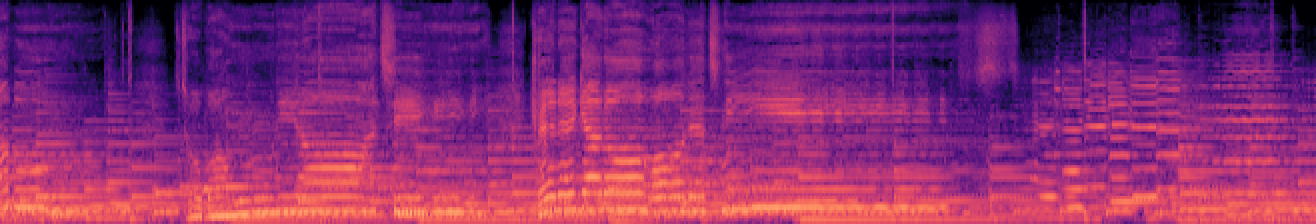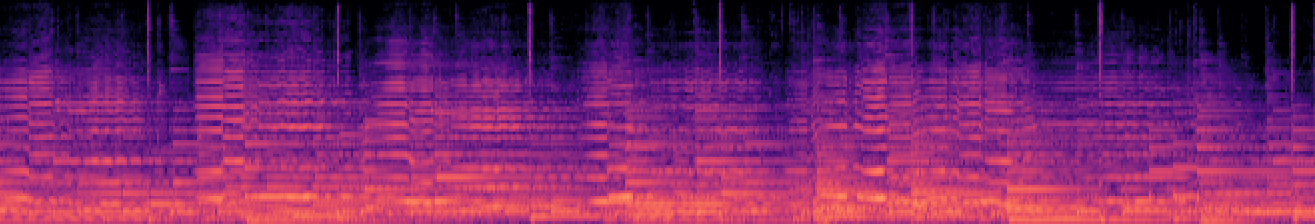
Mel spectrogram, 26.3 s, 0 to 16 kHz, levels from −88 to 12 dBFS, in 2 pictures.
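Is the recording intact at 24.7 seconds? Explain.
Yes, at 24.7 seconds the audio plays through cleanly, with no dropout, click, distortion or other fault audible at that point.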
